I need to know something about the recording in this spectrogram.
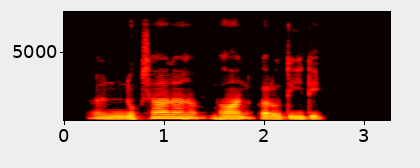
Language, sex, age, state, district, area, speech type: Sanskrit, male, 18-30, Maharashtra, Chandrapur, rural, spontaneous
